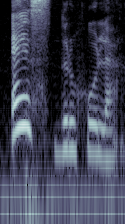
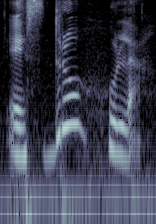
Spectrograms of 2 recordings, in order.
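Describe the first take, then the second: First: The stress is on the first syllable. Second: The stress is on the second syllable. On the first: The speaker calls it wrong. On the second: The speaker calls it right. "Suena mejor"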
